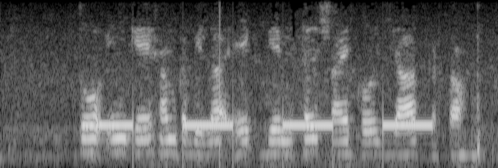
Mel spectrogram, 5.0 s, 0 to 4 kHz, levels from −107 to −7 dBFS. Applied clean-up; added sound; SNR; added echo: none; Telephone; -2 dB; none.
